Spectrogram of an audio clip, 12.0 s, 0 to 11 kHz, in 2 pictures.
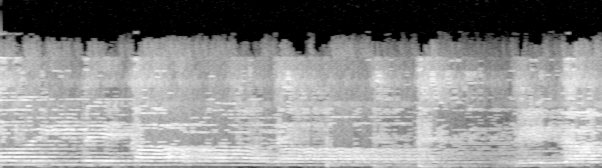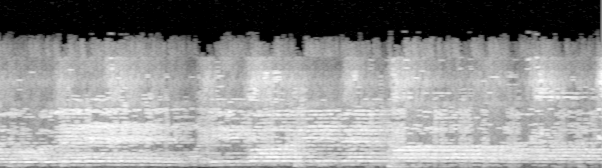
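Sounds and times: devotional chanting: 0.0 - 12.0
musical accompaniment: 0.0 - 12.0.

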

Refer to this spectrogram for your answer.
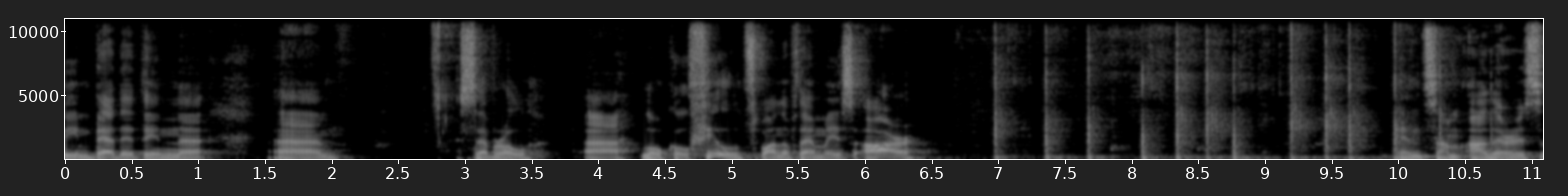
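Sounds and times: chalk tapping and scraping on blackboard: 6.7 - 11.0.

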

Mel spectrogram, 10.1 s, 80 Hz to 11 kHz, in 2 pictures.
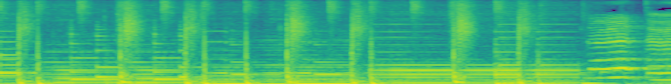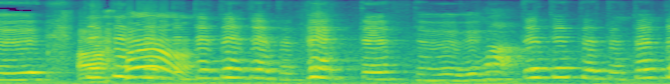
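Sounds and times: backing music: 0.0 - 6.8
young child singing without words: 4.4 - 10.0.

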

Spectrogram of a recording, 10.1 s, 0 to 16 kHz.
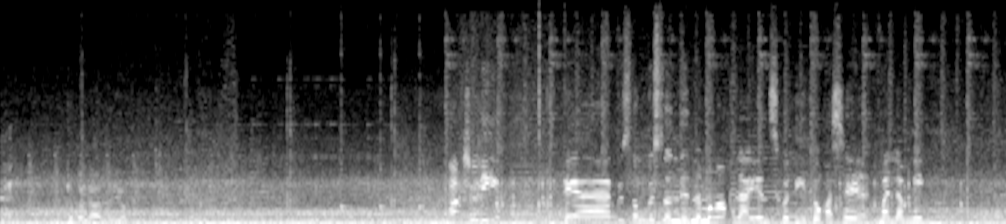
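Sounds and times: car engine hum: 0.0 - 10.0
road noise inside car: 0.0 - 10.0.

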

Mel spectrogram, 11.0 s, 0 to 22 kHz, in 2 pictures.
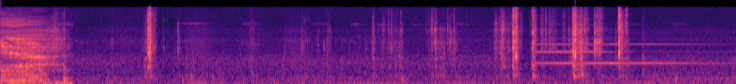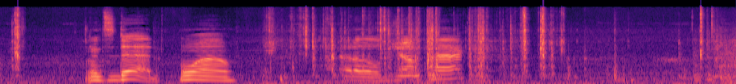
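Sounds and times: ignition clicks: 1.1 - 6.8
steady electronic beep: 4.0 - 5.6.

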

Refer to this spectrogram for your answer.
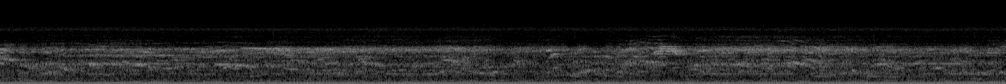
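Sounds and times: children giggling and squealing: 0.0 - 10.0
steady low hum: 0.0 - 10.0.

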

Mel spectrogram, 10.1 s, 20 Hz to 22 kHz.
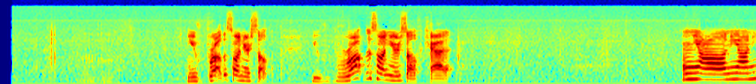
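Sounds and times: cat purring: 1.0 - 1.8.

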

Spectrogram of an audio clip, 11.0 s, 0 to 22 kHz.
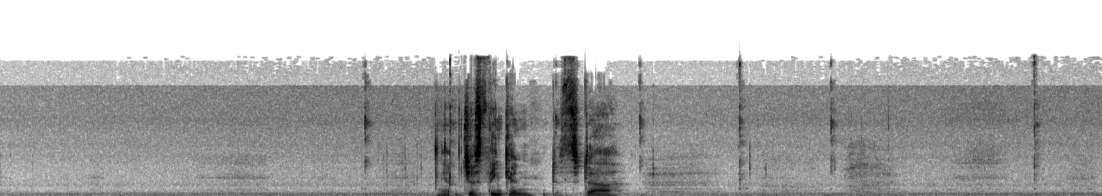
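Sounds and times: low background hum with hiss: 0.0 - 11.0.

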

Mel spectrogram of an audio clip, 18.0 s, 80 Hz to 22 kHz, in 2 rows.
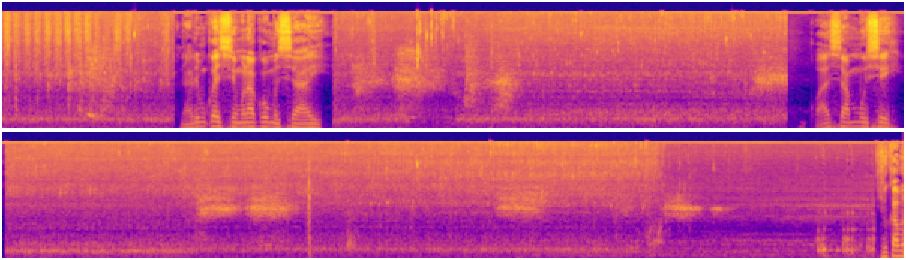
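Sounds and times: tap water running into sink: 3.4 - 7.8, 9.1 - 15.6.

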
